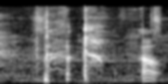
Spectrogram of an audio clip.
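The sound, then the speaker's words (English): A few short, sharp coughs in quick succession, fairly loud, followed by a brief voiced throat sound. “had a little cough there.”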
